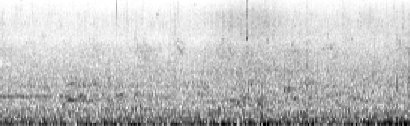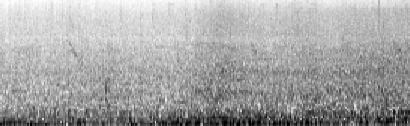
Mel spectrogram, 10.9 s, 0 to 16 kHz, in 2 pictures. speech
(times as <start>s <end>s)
0.0s 8.3s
